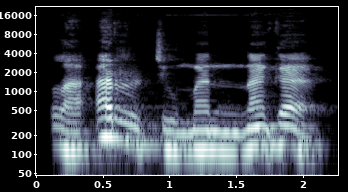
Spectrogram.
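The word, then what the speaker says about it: لأرجمنك: Ketika kita membacanya panjang artinya berbalik. La arjumannaka tidak akan merajam saya kepadamu nek lanya panjang. Tapi nek la pendek itu yang betul.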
